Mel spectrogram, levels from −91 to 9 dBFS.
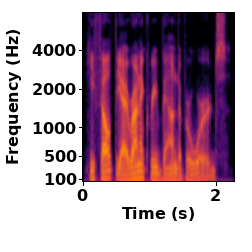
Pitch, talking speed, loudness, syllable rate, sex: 105 Hz, 210 wpm, -20 LUFS, 5.3 syllables/s, male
